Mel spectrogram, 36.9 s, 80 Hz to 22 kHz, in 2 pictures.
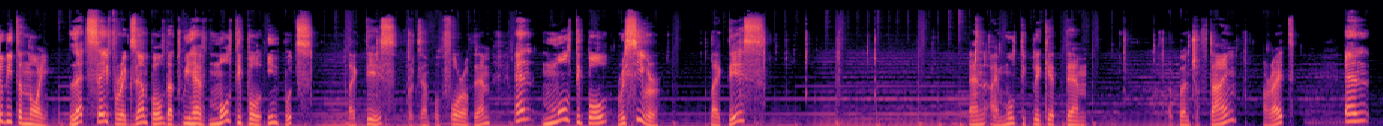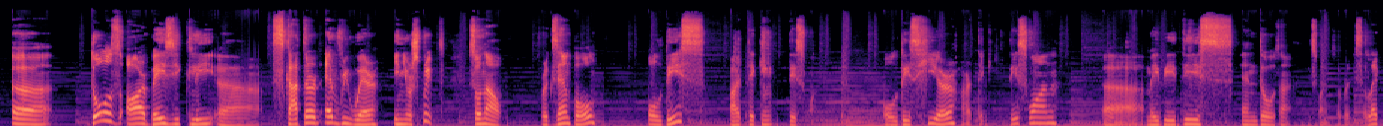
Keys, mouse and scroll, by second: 3.2 click, 4.4 click, 4.8 ctrl+v, 5.3 click, 5.4 ctrl+v, 6.3 middle click, 6.8 click, 7.1 middle click, 8.0 click, 8.1 middle click, 8.8 ctrl+c, 9.2 click, 9.8 ctrl+click, 9.8 ctrl+v, 10.0 ctrl+click, 10.2 ctrl+v, 10.3 ctrl+click, 10.4 ctrl+v, 10.6 ctrl+click, 10.7 ctrl+v, 10.8 ctrl+click, 11.2 ctrl+v, 11.6 ctrl+click, 11.6 ctrl+v, 11.8 ctrl+click, 13.0 ctrl+c, 13.1 ctrl+middle click, 14.2-15.1 click, 15.4 click, 15.8 click, 16.4 click, 16.8 middle click, 17.2 click, 17.3 middle click, 25.6 click, 28.6 u, 29.2 click, 31.7 u, 33.4-34.4 drag.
